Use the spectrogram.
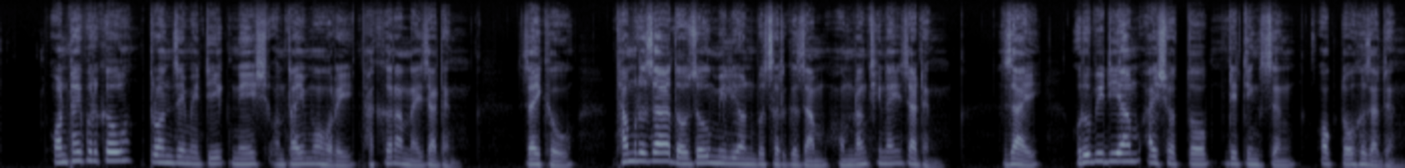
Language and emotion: Bodo, neutral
